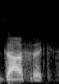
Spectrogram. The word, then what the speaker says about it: Dosick: And just as long as we're dealing with names, mine is a difficult name to pronounce. It's actually pronounced Dosick.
